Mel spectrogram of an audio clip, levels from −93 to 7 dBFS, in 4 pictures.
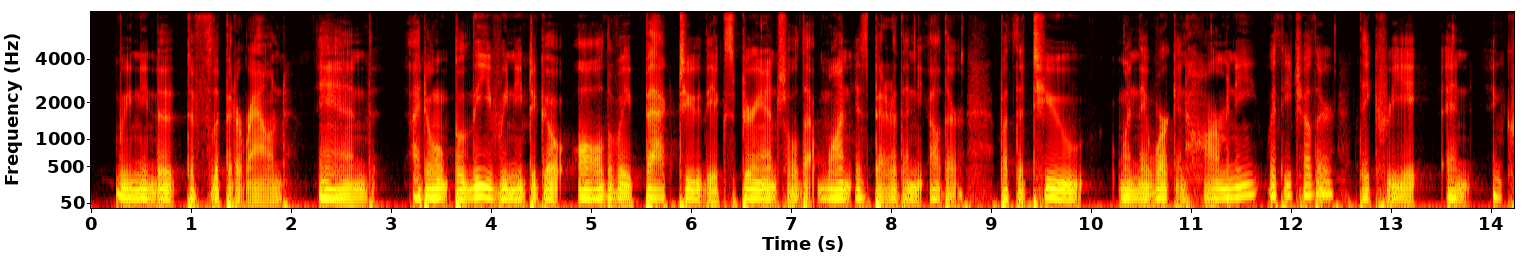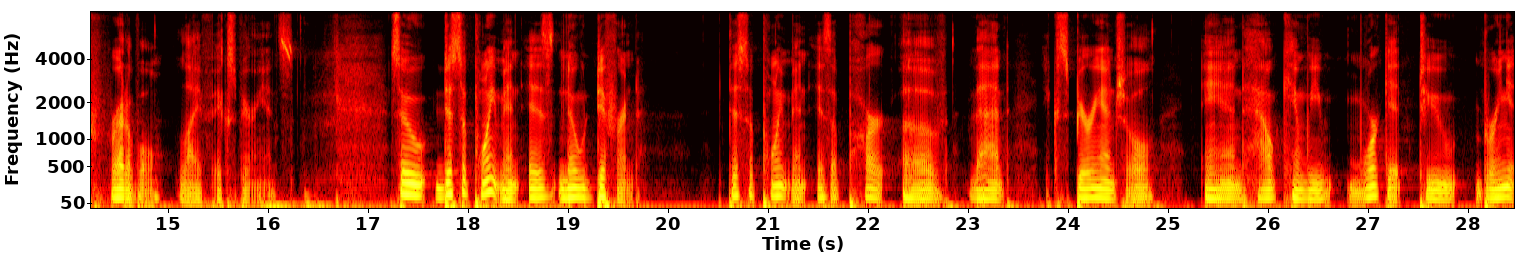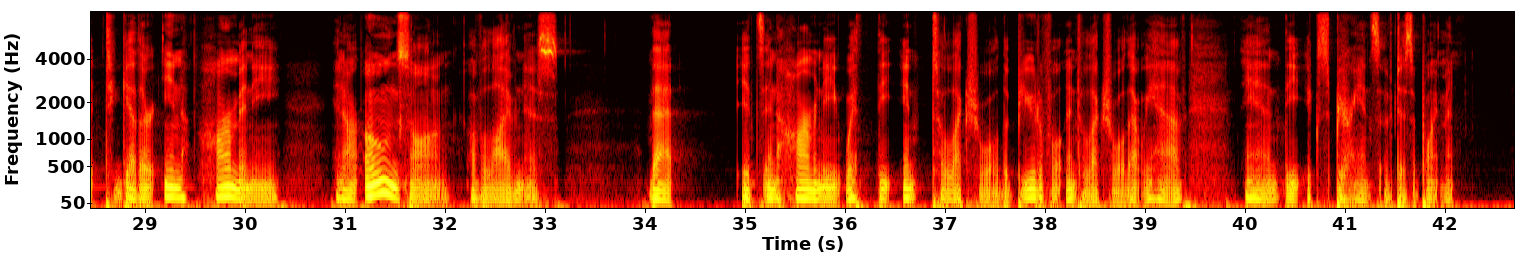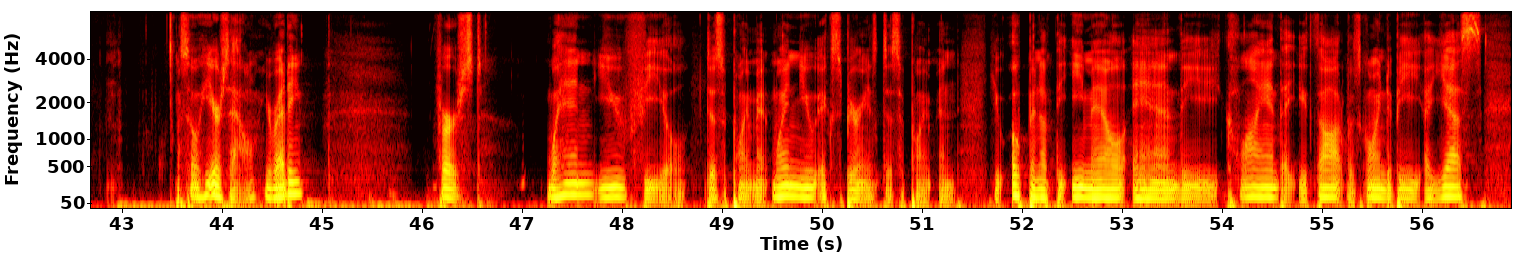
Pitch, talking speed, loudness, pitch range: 100 Hz, 130 wpm, -23 LUFS, 90-110 Hz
